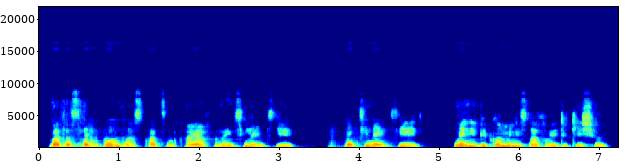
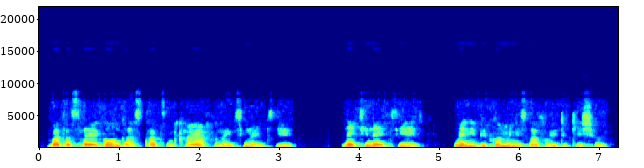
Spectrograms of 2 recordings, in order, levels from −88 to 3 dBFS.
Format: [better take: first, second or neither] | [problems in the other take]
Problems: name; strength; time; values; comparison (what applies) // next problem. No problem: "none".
second | noise reduction (neural mask model DeepFilterNet 3)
